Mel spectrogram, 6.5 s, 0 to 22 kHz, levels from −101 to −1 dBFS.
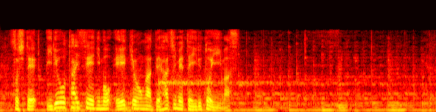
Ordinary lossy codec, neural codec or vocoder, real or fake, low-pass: MP3, 64 kbps; vocoder, 22.05 kHz, 80 mel bands, WaveNeXt; fake; 7.2 kHz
